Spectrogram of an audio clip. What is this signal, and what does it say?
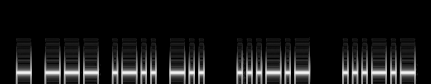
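Morse code, heard as a keyed tone, about 25 wpm, 550 Hz. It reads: TOLD <SK> <SK>
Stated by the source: Morse news headlines sent at 25 words per minute.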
